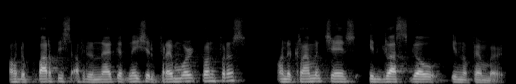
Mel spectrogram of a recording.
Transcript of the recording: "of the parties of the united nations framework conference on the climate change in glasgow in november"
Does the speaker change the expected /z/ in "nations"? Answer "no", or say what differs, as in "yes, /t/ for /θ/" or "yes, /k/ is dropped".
yes, /z/ is dropped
